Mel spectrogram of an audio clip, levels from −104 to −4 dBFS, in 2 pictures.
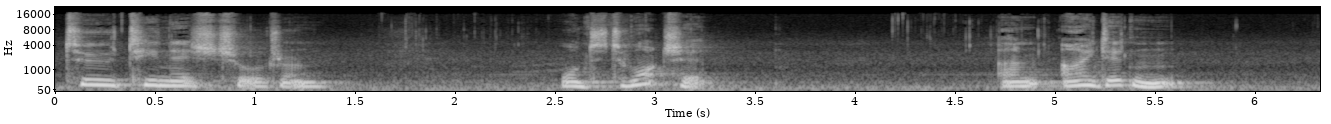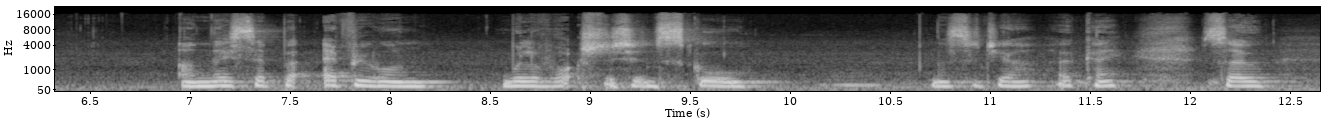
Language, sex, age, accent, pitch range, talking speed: English, female, 50-69, British, 160-180 Hz, 130 wpm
